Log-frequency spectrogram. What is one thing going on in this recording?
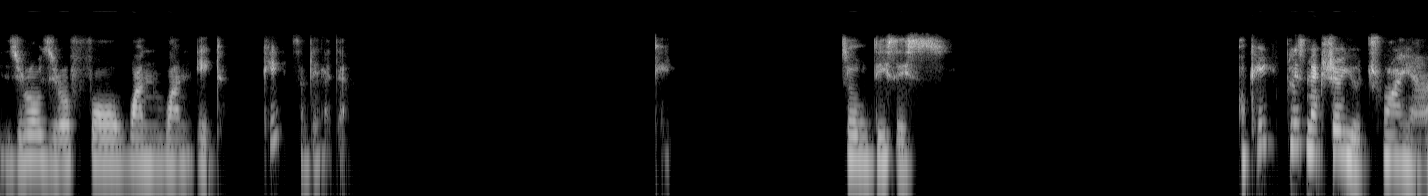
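A young man talks calmly through an online call, in short bursts with pauses.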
